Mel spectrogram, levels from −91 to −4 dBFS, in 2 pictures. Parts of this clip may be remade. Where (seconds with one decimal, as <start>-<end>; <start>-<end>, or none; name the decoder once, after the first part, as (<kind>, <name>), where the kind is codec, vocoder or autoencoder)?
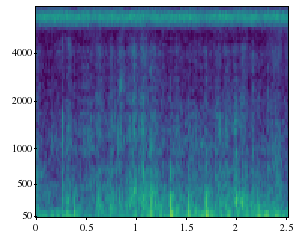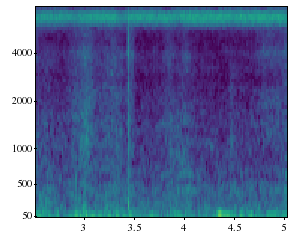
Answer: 0.0-5.0 (vocoder, Vocos)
